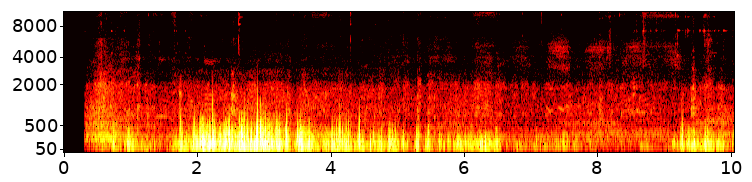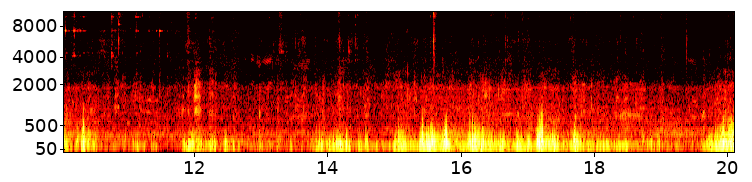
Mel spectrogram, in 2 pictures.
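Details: A Rottweiler growls in deep, rumbling bursts during gentle rough play with another large dog at a dog park.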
